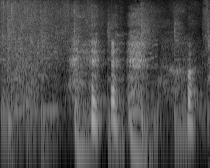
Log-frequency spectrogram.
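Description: A heavy pour of water splashing down into a planted terrarium, dying away within the first second, followed by short bursts of laughter.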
